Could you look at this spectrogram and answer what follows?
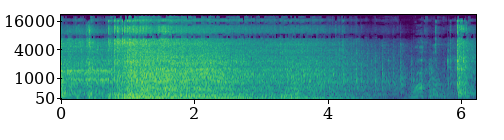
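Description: A Cub Cadet riding mower engine cranks and catches, running loud and close with a rough, steady drone that slowly fades, followed by a few short knocks near the end.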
